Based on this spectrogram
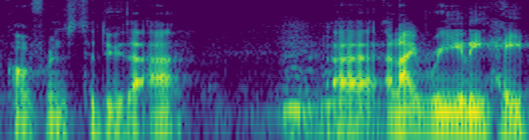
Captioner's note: laugh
